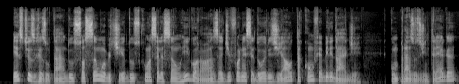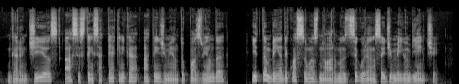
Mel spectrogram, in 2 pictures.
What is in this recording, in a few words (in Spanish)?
locutor brasil; locutor de Brasil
